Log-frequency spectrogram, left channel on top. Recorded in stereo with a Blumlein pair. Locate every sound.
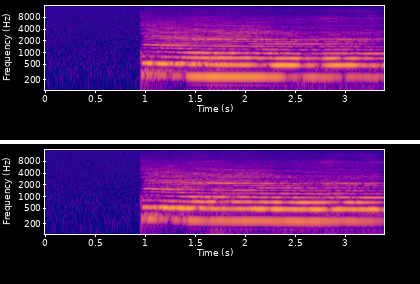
0.9 s a shout: 5° left, 6.5 m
